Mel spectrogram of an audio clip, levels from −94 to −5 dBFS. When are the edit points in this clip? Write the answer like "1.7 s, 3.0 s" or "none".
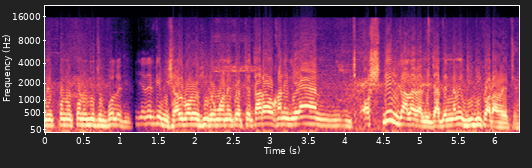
1.4 s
